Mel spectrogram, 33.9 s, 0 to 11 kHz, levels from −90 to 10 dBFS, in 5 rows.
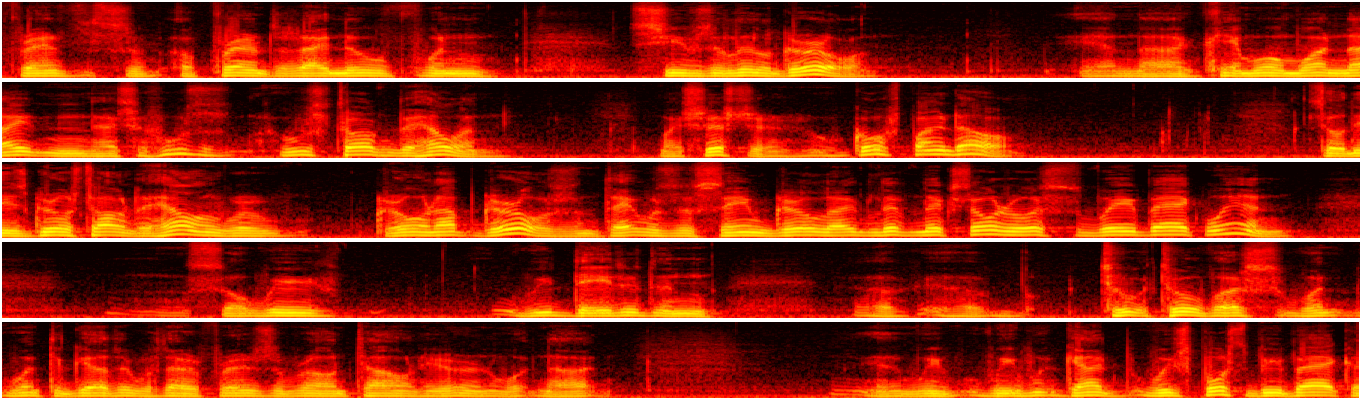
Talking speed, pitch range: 155 wpm, 100-130 Hz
